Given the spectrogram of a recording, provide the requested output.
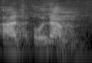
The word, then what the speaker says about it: ad Olam: Para siempre es una frase hebrea que se pronuncia ad Olam, hasta el Olam, que se traduce como para siempre en español.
